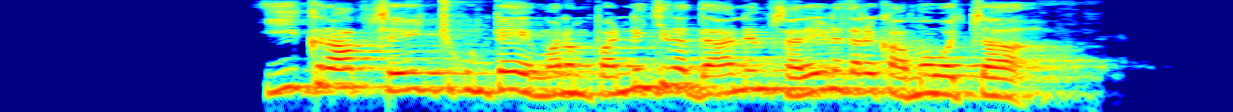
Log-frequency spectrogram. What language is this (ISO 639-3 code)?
tel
